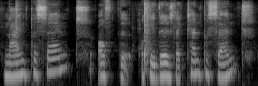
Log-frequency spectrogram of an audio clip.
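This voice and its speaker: A woman's voice: medium pitch, slow, noisy background. An eighteen-year-old woman from Bangladesh, hosting her own casual podcast. She rambles, hesitates and restarts her sentences often. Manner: chatty, informal. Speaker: podcast host. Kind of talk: casual solo podcast monologue.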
